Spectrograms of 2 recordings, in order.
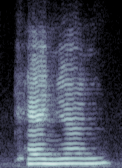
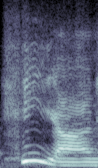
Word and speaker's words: Kenyon: had memberships meet and I think I said your last name correct Kenyon yes yes I was like Keon at first I'm like no I think I'm saying it wrong anyway John meet Tommy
